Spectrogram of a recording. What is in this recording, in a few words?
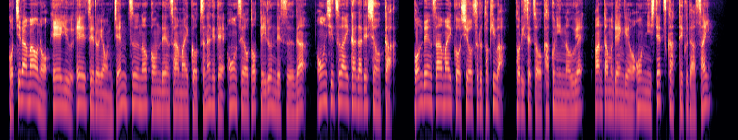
maono g1 neo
